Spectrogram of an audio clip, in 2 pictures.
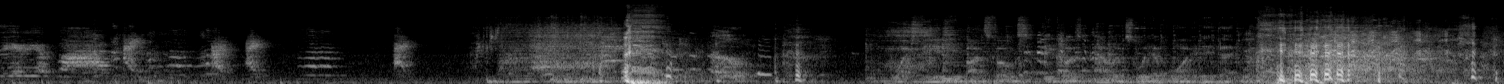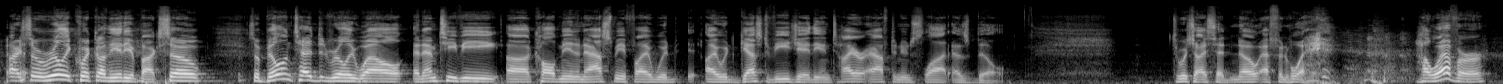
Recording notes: Joined us live for a special IN CONVERSATION event at The Prince Charles Cinema. Joined us live for a special IN CONVERSATION event at The Prince Charles Cinema.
